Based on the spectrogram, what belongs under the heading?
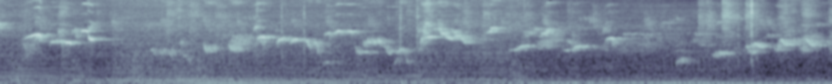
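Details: An older captive male white-rumped shama, kept to preserve wild-type song, sings a rich, varied run of clear whistles and short warbled phrases, mostly high and nearly continuous, over a faint steady hum.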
